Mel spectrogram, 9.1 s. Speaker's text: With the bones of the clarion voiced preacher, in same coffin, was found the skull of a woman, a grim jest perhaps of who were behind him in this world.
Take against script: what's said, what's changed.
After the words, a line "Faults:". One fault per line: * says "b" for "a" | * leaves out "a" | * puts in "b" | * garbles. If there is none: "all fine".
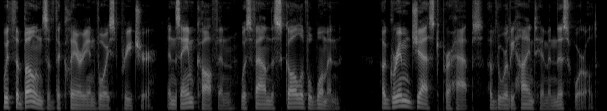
With the bones of the clarion voiced preacher, in same coffin, was found the skull of a woman, a grim jest perhaps of who were behind him in this world.
Faults:
all fine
